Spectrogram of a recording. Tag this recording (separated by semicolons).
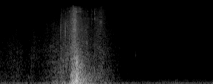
body-hit; impact; bag; rucksack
